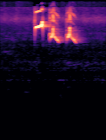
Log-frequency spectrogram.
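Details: Glatik batu (cinereous tit) in full song, used to draw other birds into singing: three high notes in quick succession, the first a thin whistle, the next two buzzier and sliding downward.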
